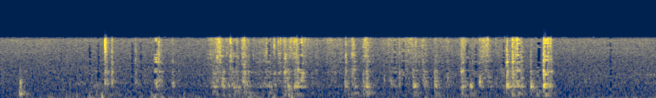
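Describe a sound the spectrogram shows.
A brush knocks and scrapes against the rim of a metal can.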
